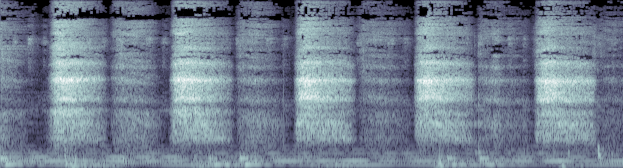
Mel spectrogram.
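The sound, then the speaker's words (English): Paced breathing in and out through the mouth, heard as a steady, even rhythm of loud, airy inhales and exhales. The breaths repeat in matched pairs, with a low tonal hum underneath. “it's going to be in and out through the mouth. It's going to sound like this.”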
